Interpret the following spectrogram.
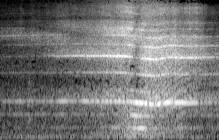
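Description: Motors and propellers of a DIY VTOL RC plane in flight, a steady whine that grows louder as it passes close. It is loudest about two and a half to three and a half seconds in, and its pitch dips as it goes by.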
